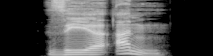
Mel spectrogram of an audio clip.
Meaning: inflection of ansehen: 1. first-person singular present 2. first/third-person singular subjunctive I
- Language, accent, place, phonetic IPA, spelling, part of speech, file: German, Germany, Berlin, [ˌzeːə ˈan], sehe an, verb, De-sehe an.ogg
